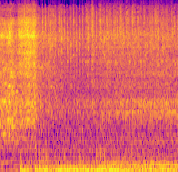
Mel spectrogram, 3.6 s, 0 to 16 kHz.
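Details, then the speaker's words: Jaguar E-Type Series 1 2+2, unstarted for about two weeks, in neutral with choke lever raised: after cranking it catches abruptly and settles into a rough, lumpy rumble; it starts harder the longer it sits. "that's my car i mean it didn't start right up now if we came out tomorrow boom it started right up it just seems to be the longer you go the worse it is"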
